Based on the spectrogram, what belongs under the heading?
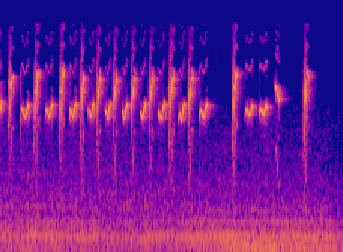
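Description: A bar-winged prinia sings a rapid run of sharp, high chipping notes, about five a second, then a few scattered notes after a brief pause. A faint low hum sits underneath.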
